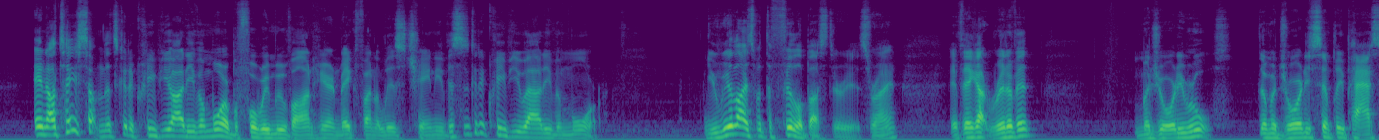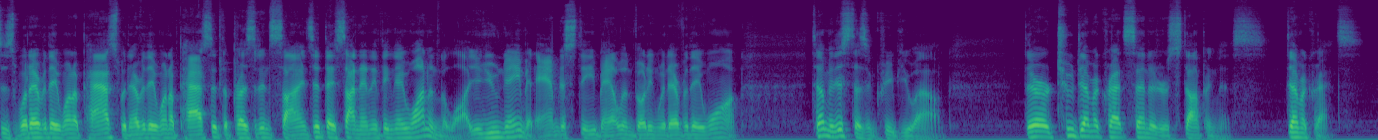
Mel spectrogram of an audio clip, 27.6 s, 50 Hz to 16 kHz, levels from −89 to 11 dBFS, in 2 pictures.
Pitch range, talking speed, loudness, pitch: 100-135 Hz, 210 wpm, -22 LUFS, 115 Hz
